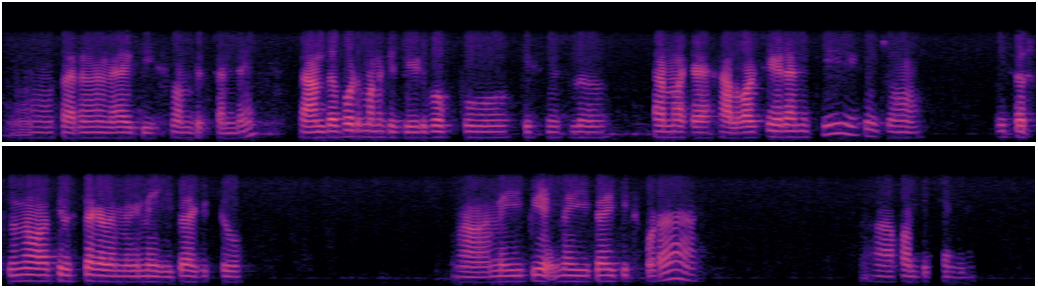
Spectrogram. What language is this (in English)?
Telugu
